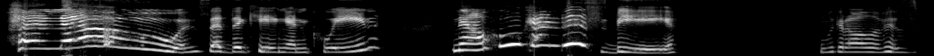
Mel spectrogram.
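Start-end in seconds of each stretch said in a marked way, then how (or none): 0.1-2.0 high shouted greeting; royal hello. Acted. The king and queen cry hello to the boy. 4.5-6.8 slow, loud, wondering; royal puzzlement. Acted. The king and queen wonder who has come.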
